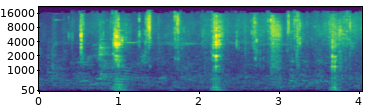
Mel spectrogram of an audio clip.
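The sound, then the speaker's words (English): A pig oinks three times in short, snorting grunts spaced a second or so apart, clear over a low murmur of background noise. “Would raising your own pigs make you feel better about enjoying bacon?”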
